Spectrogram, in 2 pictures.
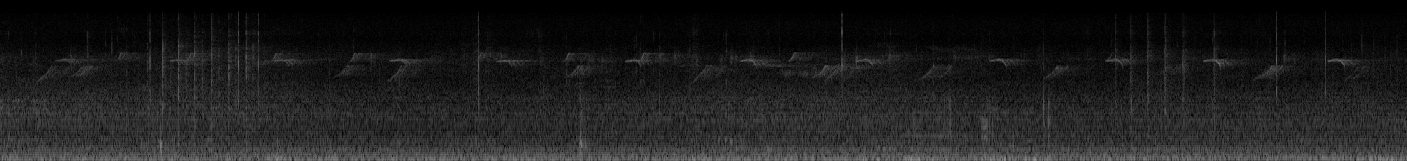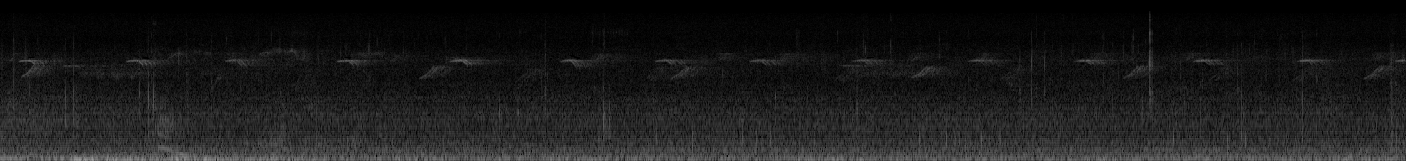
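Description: A small songbird chirping over and over, one short high note with a falling tail about one to two times a second, over a low outdoor rumble.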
